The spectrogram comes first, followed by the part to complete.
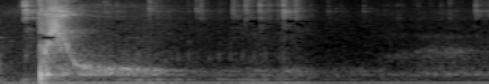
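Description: A mouth-made "pew" with a falling pitch, voiced as a ceiling fan's blades are spun by hand, followed by a few faint light clicks.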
